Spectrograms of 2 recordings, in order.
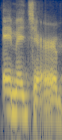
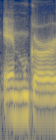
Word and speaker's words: Imgur: the official word so it actually is pronounced imager but spelled IMG so obviously I can't really put too much blame on people if they're saying imer or something else like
